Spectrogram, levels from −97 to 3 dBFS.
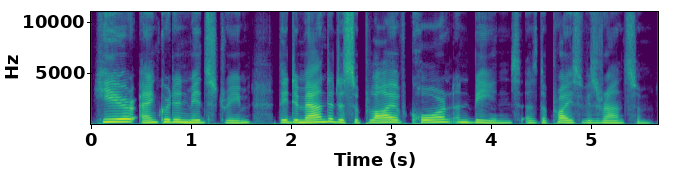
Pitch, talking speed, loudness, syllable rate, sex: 205 Hz, 200 wpm, -17 LUFS, 5.2 syllables/s, female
